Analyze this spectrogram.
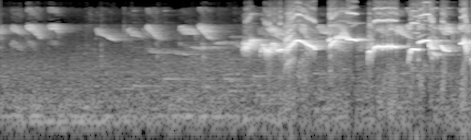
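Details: White-rumped shama in a heated singing contest. Soft, repeated high chirps from other birds come first, then a loud burst of varied whistled song with sweeping, warbling notes and sharp accents fills the second half.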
